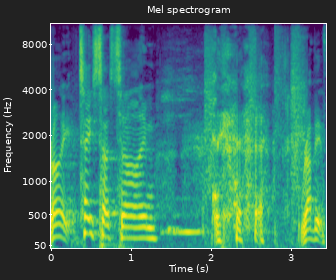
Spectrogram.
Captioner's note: laugh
